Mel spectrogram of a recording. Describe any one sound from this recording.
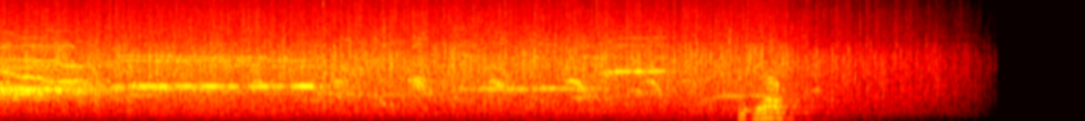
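A large outdoor crowd applauds and cheers, then the applause fades away.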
